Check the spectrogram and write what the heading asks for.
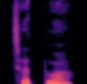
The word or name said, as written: ಛತ್ವ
